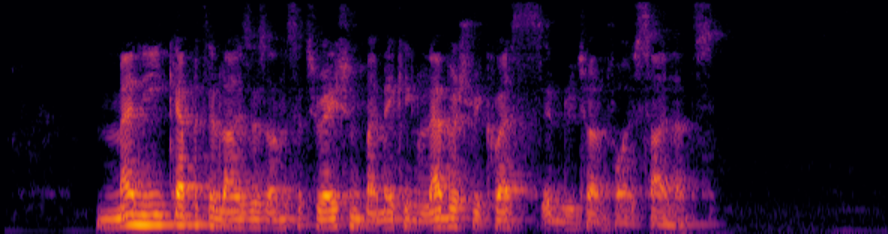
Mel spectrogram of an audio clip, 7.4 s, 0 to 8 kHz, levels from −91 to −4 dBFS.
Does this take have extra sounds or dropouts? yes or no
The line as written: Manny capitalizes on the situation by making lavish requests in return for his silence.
no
